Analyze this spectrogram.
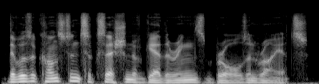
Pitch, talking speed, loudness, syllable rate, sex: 100 Hz, 190 wpm, -17 LUFS, 5.4 syllables/s, male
